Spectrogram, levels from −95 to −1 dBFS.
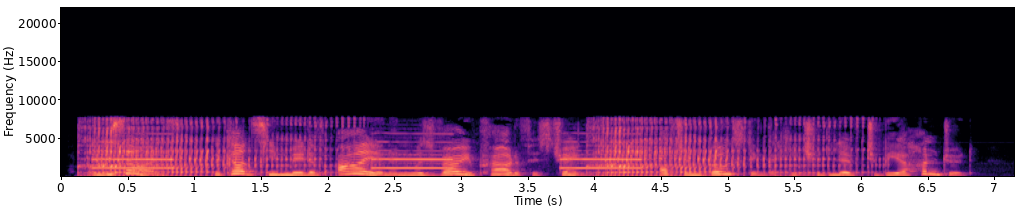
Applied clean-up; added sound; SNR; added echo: none; Wind instrument, woodwind instrument + Burping, eructation; 3 dB; none.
